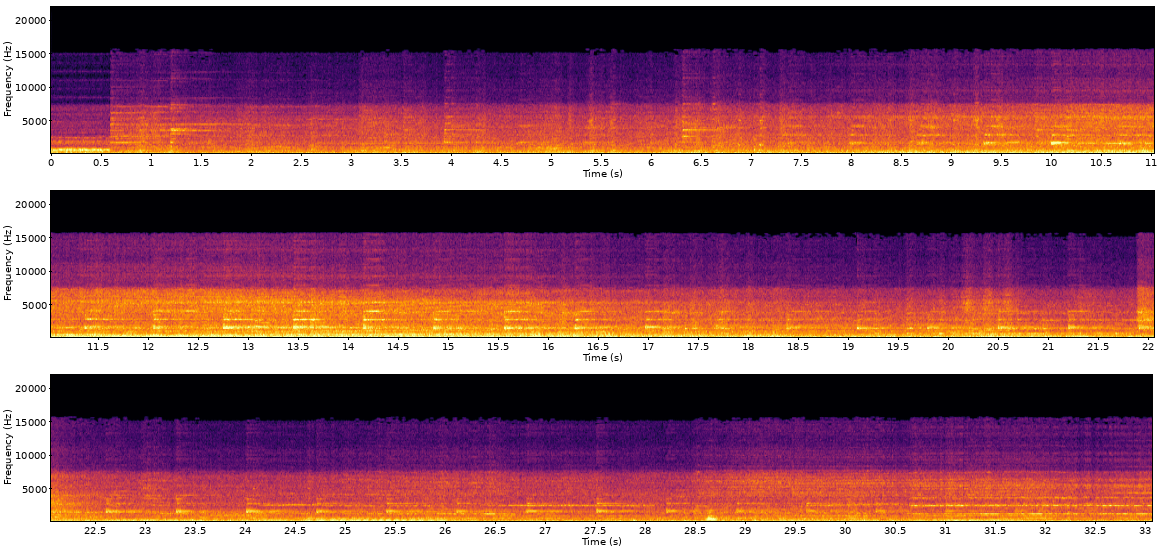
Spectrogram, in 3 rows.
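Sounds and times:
train wheels rumbling on rail: 0.1s - 33.0s
high-pitched wheel squeals: 29.4s - 33.0s.

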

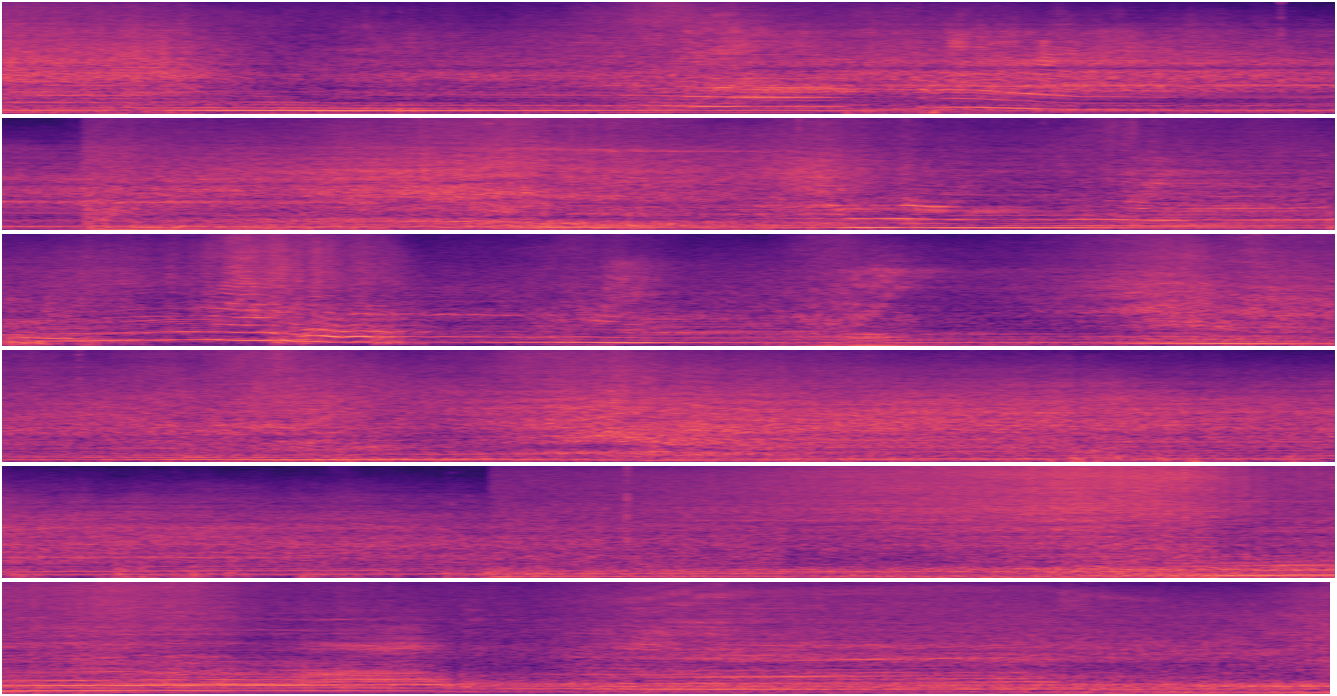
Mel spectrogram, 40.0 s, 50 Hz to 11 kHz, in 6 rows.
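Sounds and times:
sports car engines revving past: 0.0s - 39.9s
car engine driving up: 6.4s - 12.2s, 23.8s - 34.5s.

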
